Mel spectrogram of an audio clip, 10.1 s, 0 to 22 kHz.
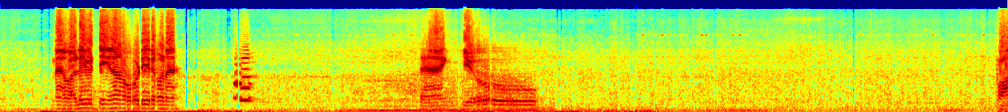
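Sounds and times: road and wind noise: 0:00.0 - 0:10.0
motorcycle engine drone: 0:01.8 - 0:10.0.

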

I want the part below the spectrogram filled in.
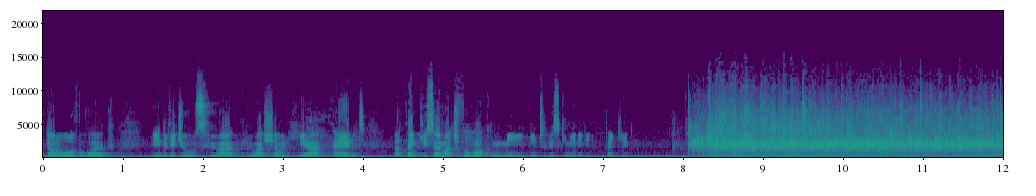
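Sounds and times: audience applauding: 0:08.0 - 0:12.0.

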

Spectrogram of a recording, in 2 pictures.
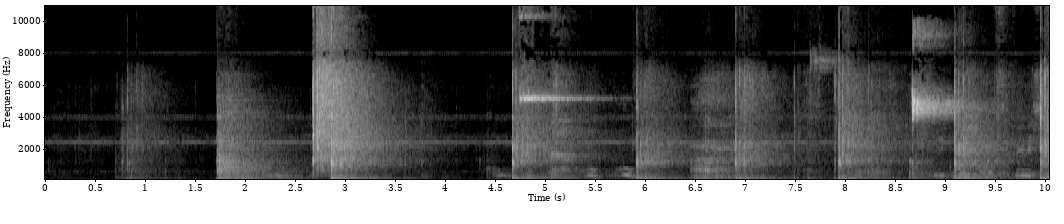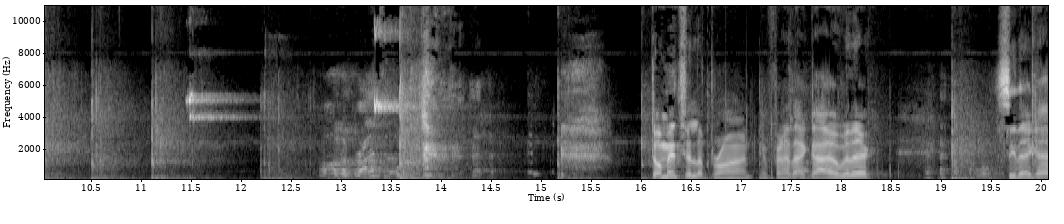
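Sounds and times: basketball hitting rim: 0:01.7 - 0:03.5, 0:05.9 - 0:08.5, 0:09.1 - 0:11.4, 0:13.6 - 0:13.9
sneaker squeaks on hardwood: 0:04.6 - 0:06.3, 0:07.4 - 0:13.8
basketball dribbling on floor: 0:06.9 - 0:11.5, 0:16.0 - 0:17.7.

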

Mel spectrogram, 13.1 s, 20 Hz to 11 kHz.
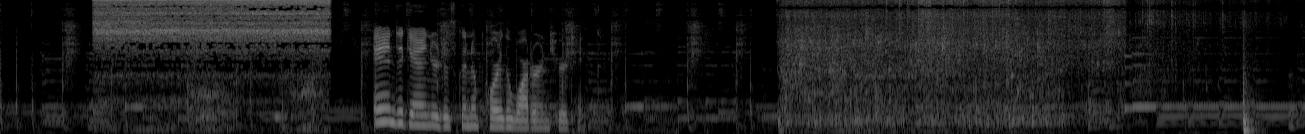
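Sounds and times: soft background music: 0:00.0 - 0:13.0
water pouring into aquarium: 0:07.8 - 0:11.5.

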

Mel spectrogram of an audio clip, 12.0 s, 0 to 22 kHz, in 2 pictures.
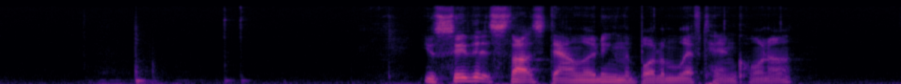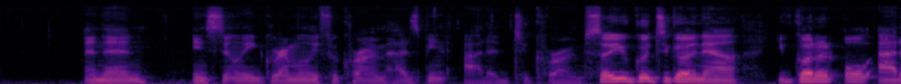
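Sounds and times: computer mouse clicks: 0:00.5 - 0:01.7.

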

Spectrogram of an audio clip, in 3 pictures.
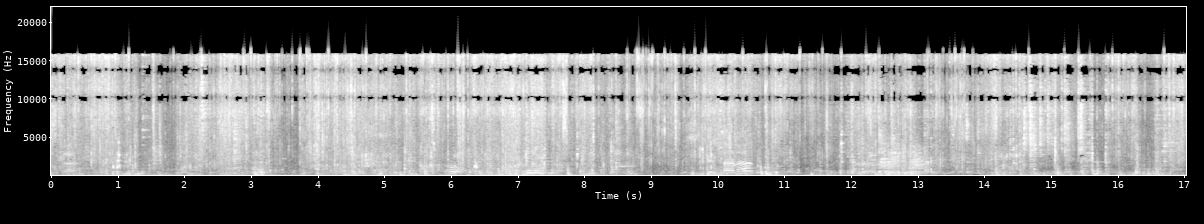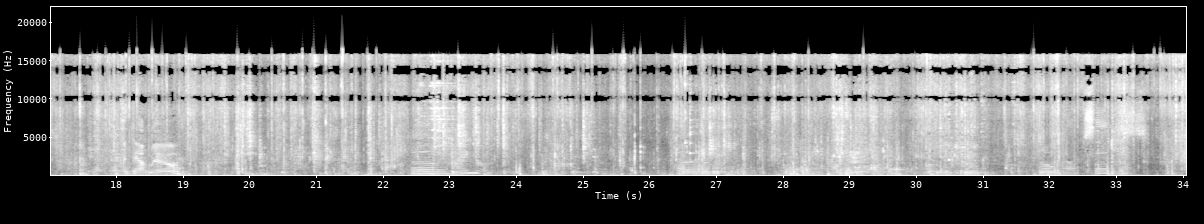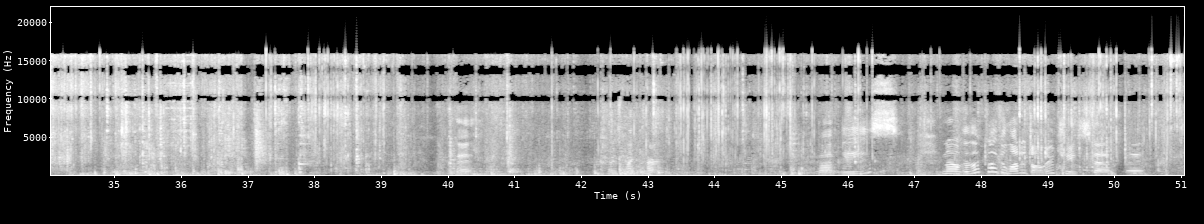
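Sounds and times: hard items knocking and clinking: 0:00.0 - 0:51.0
plastic bags rustling: 0:00.0 - 0:51.0.

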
